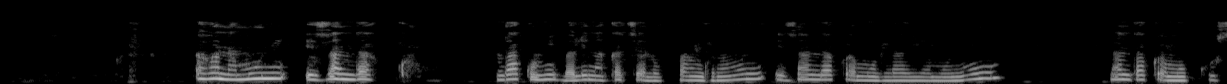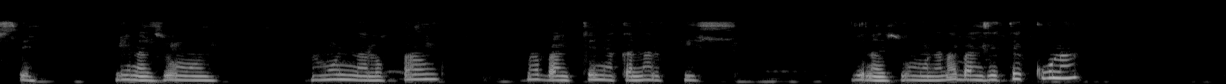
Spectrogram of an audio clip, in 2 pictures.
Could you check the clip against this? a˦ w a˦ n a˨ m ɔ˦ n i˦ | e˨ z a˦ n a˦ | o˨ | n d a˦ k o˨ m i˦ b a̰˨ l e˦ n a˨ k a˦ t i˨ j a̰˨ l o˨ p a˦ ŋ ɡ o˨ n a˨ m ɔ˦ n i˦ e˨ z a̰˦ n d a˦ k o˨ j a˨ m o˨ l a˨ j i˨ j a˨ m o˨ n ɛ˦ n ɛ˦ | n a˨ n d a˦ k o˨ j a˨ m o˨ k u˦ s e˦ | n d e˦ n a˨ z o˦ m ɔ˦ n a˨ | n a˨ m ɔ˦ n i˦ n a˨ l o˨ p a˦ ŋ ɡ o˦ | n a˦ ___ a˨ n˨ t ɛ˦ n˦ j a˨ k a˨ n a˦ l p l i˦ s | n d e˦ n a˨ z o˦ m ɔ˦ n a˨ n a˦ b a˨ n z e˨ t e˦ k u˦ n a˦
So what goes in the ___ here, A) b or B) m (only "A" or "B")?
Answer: A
